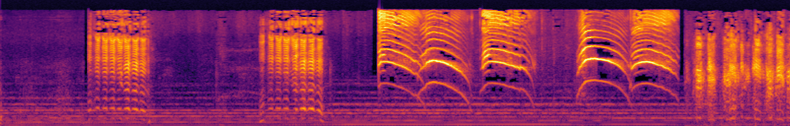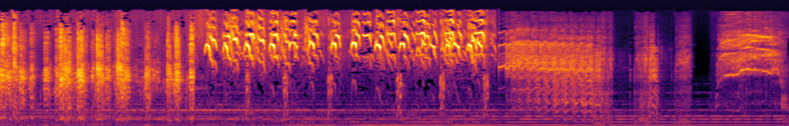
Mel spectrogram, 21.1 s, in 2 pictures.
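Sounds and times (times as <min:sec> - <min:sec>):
background music: 0:00.0 - 0:21.0
kittens meowing: 0:05.0 - 0:09.0, 0:13.1 - 0:18.5
chickens chirping: 0:05.1 - 0:17.2
ducks quacking rapidly: 0:05.1 - 0:19.8.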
